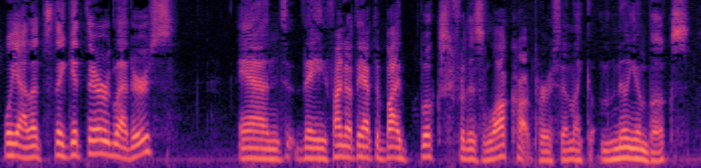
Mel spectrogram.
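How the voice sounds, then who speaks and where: Guy cohost, average pitch, explainy casual chat, dry close sound. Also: moderate pace, dry recording. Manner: explanatory, adds detail and corrections. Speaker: podcast co-host. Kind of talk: casual chat recapping a film.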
